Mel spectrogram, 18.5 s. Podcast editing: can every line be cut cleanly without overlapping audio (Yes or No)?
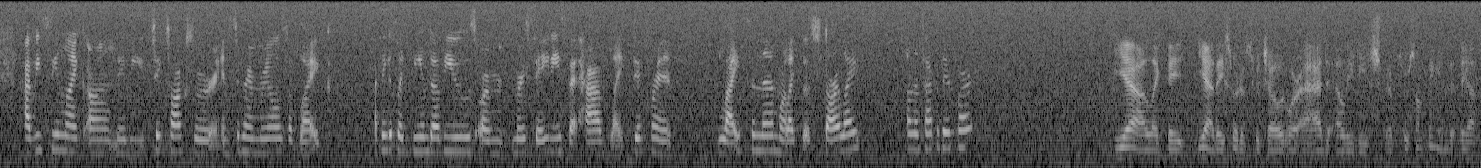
Yes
